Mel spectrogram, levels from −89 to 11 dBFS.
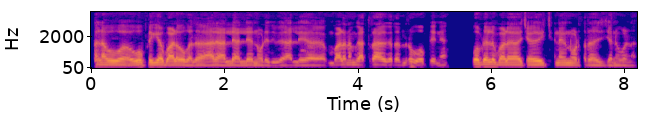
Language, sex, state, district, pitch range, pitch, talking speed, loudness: Kannada, male, Karnataka, Bellary, 90-105 Hz, 95 Hz, 185 wpm, -21 LUFS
